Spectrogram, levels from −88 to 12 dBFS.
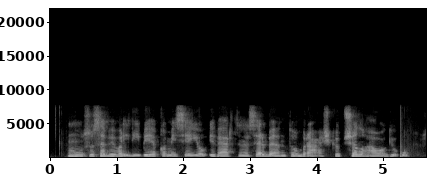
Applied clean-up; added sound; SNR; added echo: neural separator model SepFormer DNS4.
